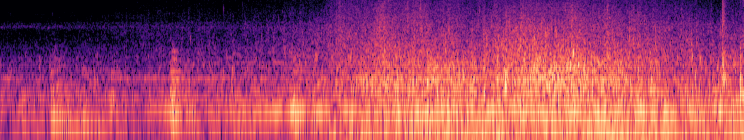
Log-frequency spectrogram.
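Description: A boat moves across open water in Assassin's Creed Valhalla, with waves sloshing and wind swelling steadily beneath a soft musical drone, with no voices.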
